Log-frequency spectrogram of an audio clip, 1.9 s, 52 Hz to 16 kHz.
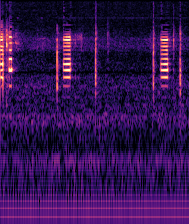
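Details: Garmin eTrex 20 GPS after repairing worn buttons with eraser pieces and tape: short crisp high beeps about every half second over low hum; each button press answers cleanly.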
